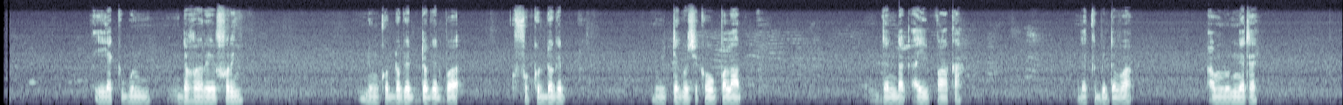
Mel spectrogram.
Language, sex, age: Wolof, male, 25-35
